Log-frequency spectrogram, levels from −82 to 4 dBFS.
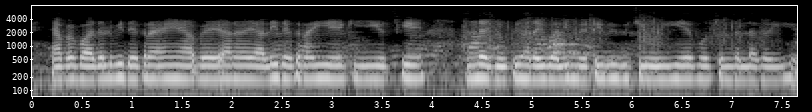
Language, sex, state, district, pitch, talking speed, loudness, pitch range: Hindi, male, Chhattisgarh, Korba, 185 Hz, 150 wpm, -17 LUFS, 180-190 Hz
